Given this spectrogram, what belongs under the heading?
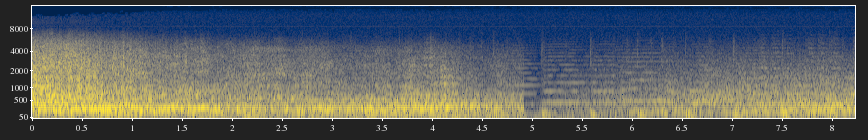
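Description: Mirage fighter jets make a low-altitude bombing run against a simulated runway at a Pakistan Air Force firepower demonstration: a loud, close, continuous jet roar that dips briefly midway and then swells again.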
